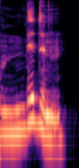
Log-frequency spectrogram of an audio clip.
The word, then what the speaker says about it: midden: It's called a midden, an octopus's midden. – Oh. How do you spell that? M-I-D-D-E-N? – M-I-D-D-N. Midden. It's a fun word to say, a midden.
